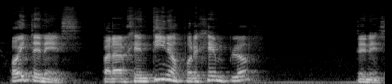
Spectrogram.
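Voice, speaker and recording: Speaking fairly slowly in a room with audible echo, a man uses a fairly high pitch and lively intonation. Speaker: travel program creator. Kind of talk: interview.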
